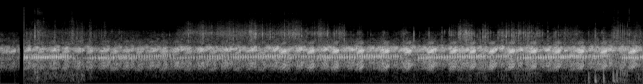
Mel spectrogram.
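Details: Iberian tree frog (Hyla molleri), 2017 encounters: loud, continuous rasping croaks delivered in quick succession, forming a buzzy, pulsing chorus with a few faint low thumps in the background.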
